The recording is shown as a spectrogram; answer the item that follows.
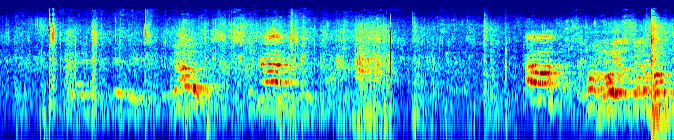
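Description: Several people shouting and calling out in short wordless bursts, with a few sharp knocks in between.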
